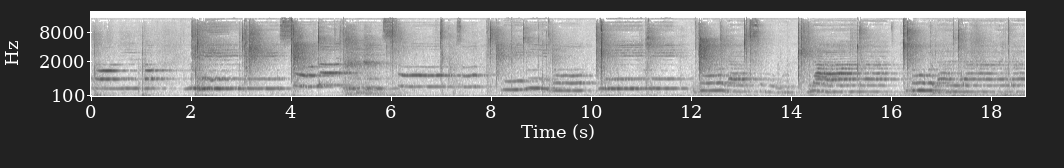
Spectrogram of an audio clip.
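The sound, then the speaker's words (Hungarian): A group claps a steady rhythm, sharp even claps repeating throughout, while a single young voice sings the ti-ti-ka rhythm syllables in a simple, clear melody over the beat. “Mindenki tapsolja, de ő bátran énekli a titikákat is.”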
